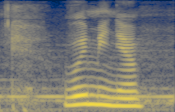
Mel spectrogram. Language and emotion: Russian, neutral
